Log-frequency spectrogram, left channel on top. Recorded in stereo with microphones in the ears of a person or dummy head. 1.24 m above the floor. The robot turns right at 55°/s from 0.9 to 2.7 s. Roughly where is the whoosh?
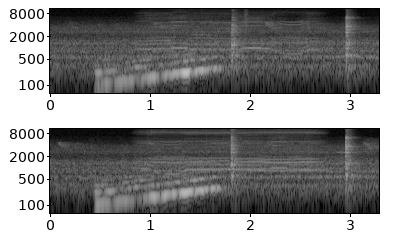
Right.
